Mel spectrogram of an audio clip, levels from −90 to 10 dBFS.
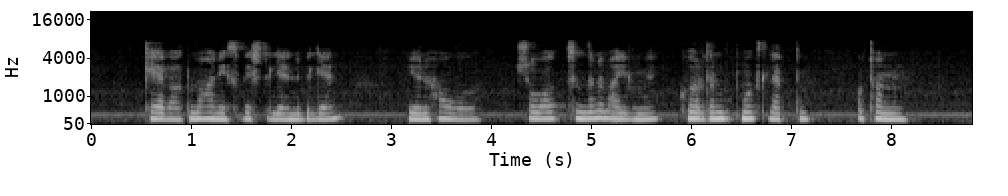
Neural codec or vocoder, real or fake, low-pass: codec, 16 kHz, 8 kbps, FreqCodec, smaller model; fake; 7.2 kHz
